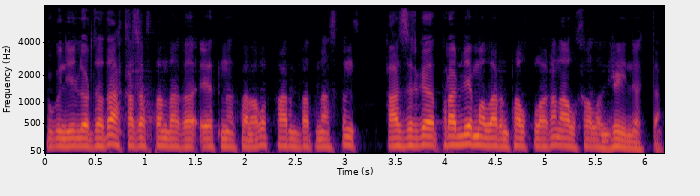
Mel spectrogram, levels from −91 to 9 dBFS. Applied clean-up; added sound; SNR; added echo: neural mask model DeepFilterNet 3.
